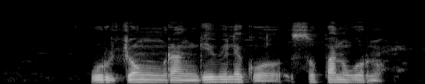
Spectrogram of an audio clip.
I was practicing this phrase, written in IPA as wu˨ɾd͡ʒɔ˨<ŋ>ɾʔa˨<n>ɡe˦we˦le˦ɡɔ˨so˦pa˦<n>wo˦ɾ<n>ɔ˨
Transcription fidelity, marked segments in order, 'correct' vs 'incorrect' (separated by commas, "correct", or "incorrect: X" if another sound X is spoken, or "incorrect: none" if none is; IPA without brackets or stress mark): correct, incorrect: ŋ, correct, correct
